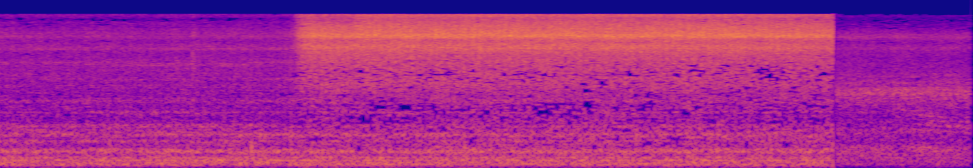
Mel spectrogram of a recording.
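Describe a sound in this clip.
Food sizzles in a hot pot.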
